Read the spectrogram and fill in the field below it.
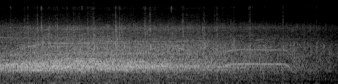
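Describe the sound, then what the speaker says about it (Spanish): A television audience breaks into sustained applause, a dense wash of clapping that swells early and then slowly fades. "levántate y un aplauso para Mildred Villafañe."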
